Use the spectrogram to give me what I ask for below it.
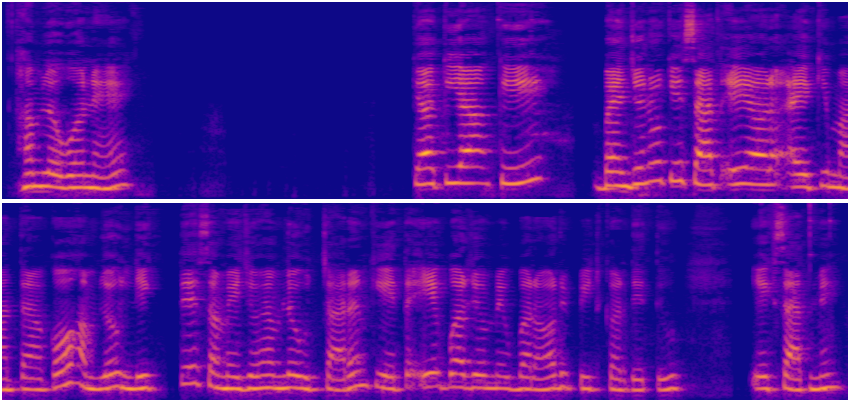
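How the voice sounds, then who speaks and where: A woman teaching a Hindi reading lesson, slowly and clearly sounding out syllable after syllable and checking that the class follows. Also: fairly high pitch. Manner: slow, clear drilling of syllables; repeats and checks understanding.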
